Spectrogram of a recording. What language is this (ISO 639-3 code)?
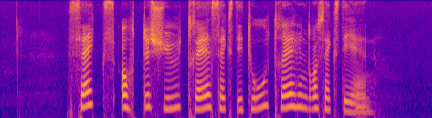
nor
